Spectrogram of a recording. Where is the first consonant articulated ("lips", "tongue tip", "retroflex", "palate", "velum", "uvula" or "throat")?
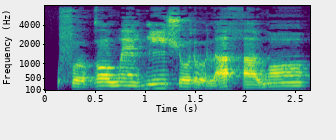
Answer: lips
